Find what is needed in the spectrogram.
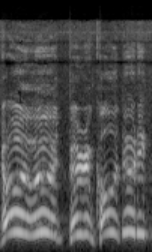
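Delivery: high, loud whiny gamer voice; mock an overexcited fanboy. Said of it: "and everyone's like".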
